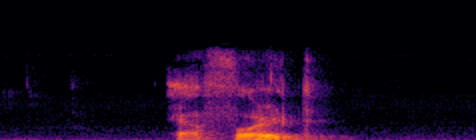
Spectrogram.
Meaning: success
- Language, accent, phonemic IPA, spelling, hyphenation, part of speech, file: German, Austria, /ɛɐ̯ˈfɔlk/, Erfolg, Er‧folg, noun, De-at-Erfolg.ogg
